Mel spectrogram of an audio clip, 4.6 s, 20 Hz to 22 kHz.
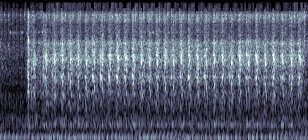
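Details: Derbi 100cc two-stroke first start attempt with a battery fitted and fresh fuel, carb not yet cleaned: catches and runs with an uneven, ragged popping beat, no clean idle; rough running after hard start, owner expects it needs a carb clean.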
